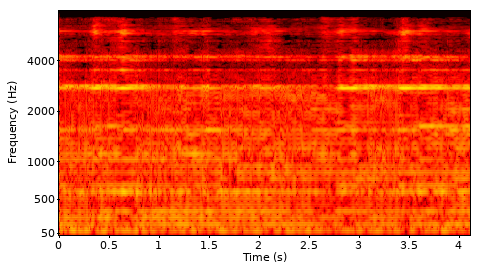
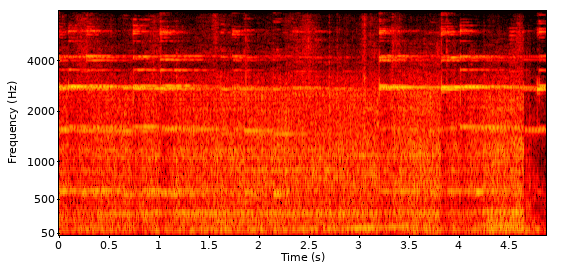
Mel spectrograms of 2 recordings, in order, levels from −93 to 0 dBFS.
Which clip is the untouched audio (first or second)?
second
